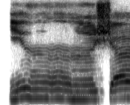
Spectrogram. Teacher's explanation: akhirnya agak di rem mendadak karena akhirnya itu pakai hamzah.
